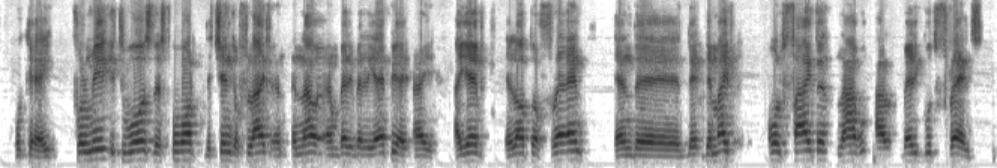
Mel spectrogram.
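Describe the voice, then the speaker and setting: A man with an Italian accent speaks at a fairly slow pace in a fairly high pitch, his intonation fairly even. Music plays in the background. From Italy. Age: 50s. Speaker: martial arts master. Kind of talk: interview. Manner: halting.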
